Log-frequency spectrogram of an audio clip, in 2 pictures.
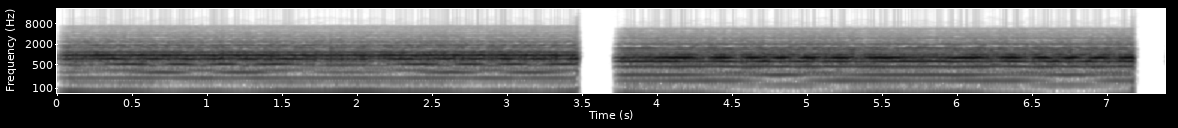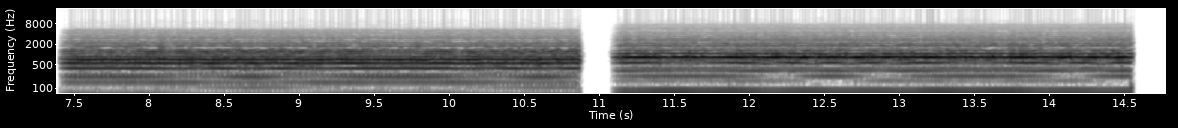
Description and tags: HORROR SOUND
I created sound in TAL-Ele7ro-II (VSTi)
Please, tell me where used my sound.
creepy, drama, effect, fear, film, game, horror, movie, scare, scary, sinister, sound, synth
